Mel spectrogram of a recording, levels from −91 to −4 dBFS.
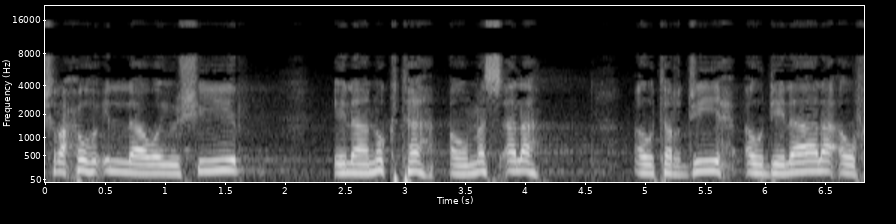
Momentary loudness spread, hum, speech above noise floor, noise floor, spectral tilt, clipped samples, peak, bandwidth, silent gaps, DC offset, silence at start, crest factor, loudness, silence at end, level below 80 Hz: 5 LU; none; 32 dB; -58 dBFS; -6.5 dB/octave; under 0.1%; -12 dBFS; 16 kHz; none; under 0.1%; 0 s; 14 dB; -27 LUFS; 0 s; -50 dBFS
